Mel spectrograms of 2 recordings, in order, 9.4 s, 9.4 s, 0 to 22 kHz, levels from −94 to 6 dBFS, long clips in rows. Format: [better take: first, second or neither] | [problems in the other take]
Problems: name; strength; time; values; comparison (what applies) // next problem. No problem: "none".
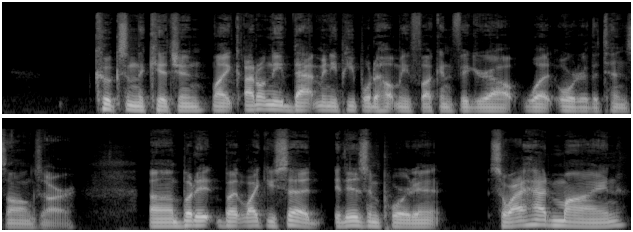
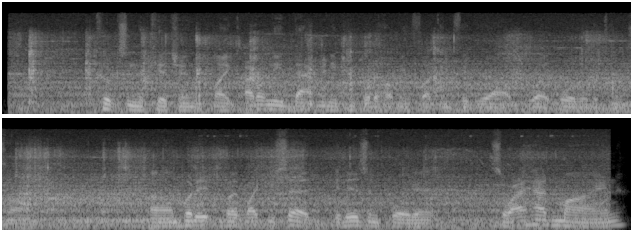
first | footsteps; loud; peak 2 dB above the speech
